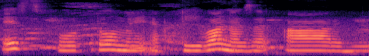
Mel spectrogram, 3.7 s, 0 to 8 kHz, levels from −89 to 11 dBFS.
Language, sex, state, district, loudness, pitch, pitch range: Hindi, female, Madhya Pradesh, Umaria, -18 LUFS, 215 Hz, 210-260 Hz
